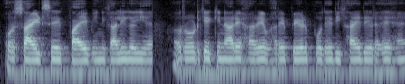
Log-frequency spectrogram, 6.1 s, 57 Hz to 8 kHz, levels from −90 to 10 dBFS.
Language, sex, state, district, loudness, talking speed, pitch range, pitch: Hindi, male, Jharkhand, Deoghar, -21 LUFS, 185 wpm, 120-125 Hz, 120 Hz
